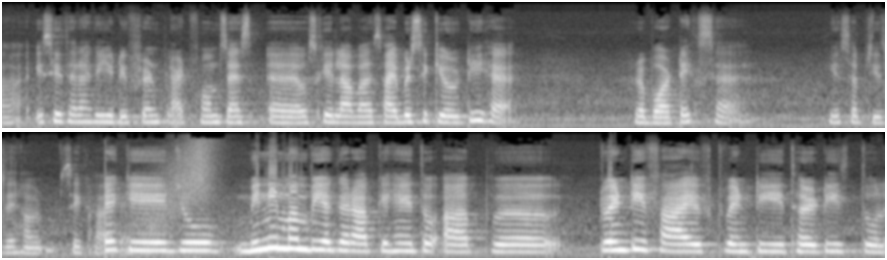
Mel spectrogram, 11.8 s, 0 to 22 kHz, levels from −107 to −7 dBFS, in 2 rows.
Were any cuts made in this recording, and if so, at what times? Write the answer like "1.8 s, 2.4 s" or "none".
6.6 s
